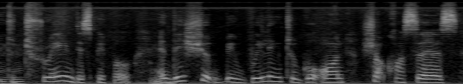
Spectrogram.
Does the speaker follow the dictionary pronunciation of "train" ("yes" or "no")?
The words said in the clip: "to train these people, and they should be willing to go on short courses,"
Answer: yes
